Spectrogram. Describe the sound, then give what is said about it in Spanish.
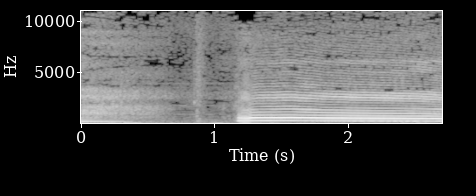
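A quick breath in, then a loud, sustained voiced yawn done as a voice exercise, sliding slightly downward in pitch and holding steadily as a long, open moan-like tone. “Vamos a bostezar, un ejercicio también para que la gente lo pueda hacer en la casa.”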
